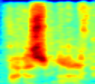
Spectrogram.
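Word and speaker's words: Bashmir: i r e r Bashir like Casmir but with a B yeah he's a half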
